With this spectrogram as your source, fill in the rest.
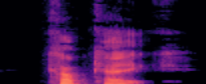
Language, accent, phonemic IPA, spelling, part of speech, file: English, Australia, /ˈkʌpkeɪk/, cupcake, noun / verb, En-au-cupcake.ogg
- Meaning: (noun) 1. A small cake baked in a usually paper container shaped like a cup, often with icing on top 2. An attractive young woman 3. A weak or effeminate man 4. A term of endearment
